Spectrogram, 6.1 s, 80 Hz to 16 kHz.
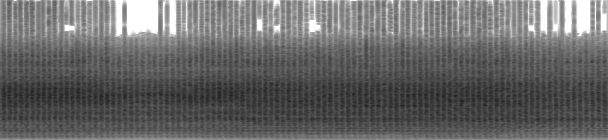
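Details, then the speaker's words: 1996 Ford Crown Victoria, 170,000 miles: sharp regular knock about three to four times a second at idle, loudest at bell housing; timing and valves checked fine, owner 99.9% sure of cracked flex plate. "Had a racket. Been trying to figure out what it was. What it is is a flex plate that's cracked. I'm 99.9% sure."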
